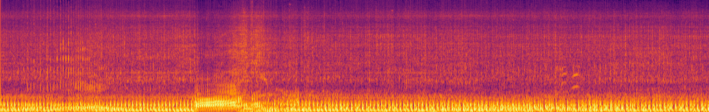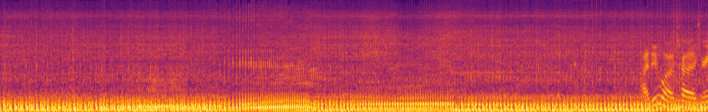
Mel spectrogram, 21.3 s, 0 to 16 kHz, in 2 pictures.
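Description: A motorcycle of about 250 cc runs steadily on a trail ride, its engine droning loud and close throughout with a few clattering bumps and shifts in revving, while a rider's voice comes through at moments.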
